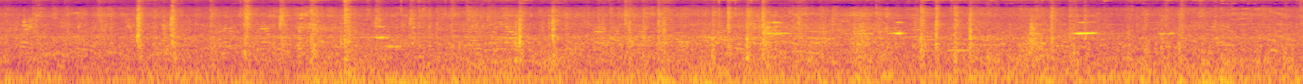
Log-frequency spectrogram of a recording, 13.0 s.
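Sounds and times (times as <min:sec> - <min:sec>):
train rumbling on rails: 0:00.0 - 0:13.0
wheels clattering: 0:00.0 - 0:13.0
wheel squeaks: 0:03.6 - 0:04.2, 0:07.4 - 0:13.0.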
